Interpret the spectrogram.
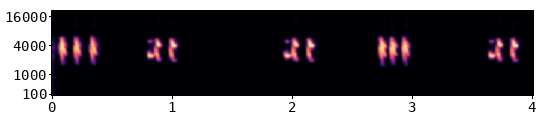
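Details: Clean-style 'limpio' song of a common linnet on a 2019/2020 CD: crisp triple chirps alternating with two- and three-note twitters, phrases spaced about a second apart against a silent background.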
